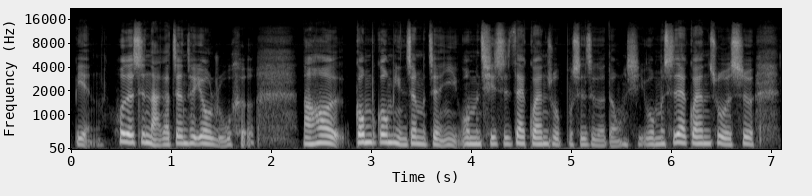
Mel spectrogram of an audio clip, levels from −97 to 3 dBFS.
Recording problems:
none

